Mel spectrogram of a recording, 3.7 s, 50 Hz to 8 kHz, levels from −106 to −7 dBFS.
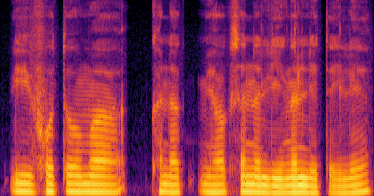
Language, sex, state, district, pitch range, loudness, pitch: Wancho, male, Arunachal Pradesh, Longding, 110-120 Hz, -17 LUFS, 120 Hz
